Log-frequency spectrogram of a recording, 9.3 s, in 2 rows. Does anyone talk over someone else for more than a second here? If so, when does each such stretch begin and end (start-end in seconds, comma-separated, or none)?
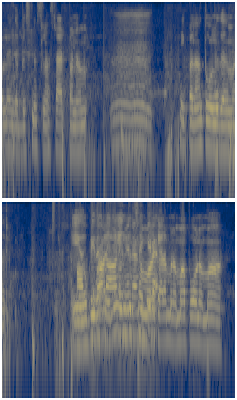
6.2-7.8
